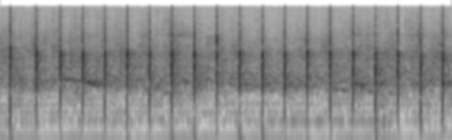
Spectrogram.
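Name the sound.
audience clapping hands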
